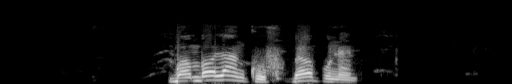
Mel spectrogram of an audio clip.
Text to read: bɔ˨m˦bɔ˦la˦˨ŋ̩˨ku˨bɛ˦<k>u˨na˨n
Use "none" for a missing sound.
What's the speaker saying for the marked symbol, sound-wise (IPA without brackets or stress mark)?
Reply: p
